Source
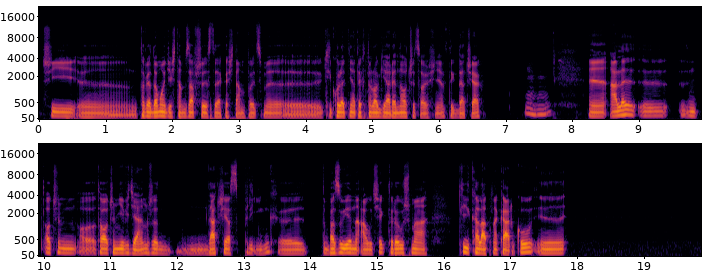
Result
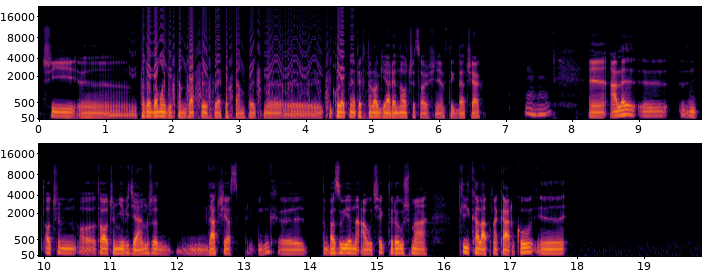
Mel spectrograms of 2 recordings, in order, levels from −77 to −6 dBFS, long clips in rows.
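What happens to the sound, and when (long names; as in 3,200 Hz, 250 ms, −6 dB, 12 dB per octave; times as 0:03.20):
0:01.34–0:04.73: sample-and-hold swept by an LFO 15×, swing 60% 3.5 Hz
0:12.65–0:13.22: fade out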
